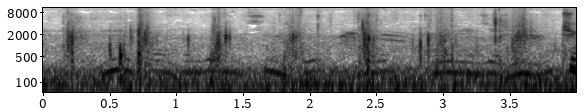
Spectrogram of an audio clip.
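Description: Footsteps on a gravel track at a steady walking pace.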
